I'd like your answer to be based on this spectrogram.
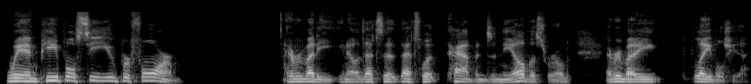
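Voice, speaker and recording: A male interviewer with an average-pitched voice keeps the talk casual. He sounds enthusiastic and encouraging as he asks his questions. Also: a little fast. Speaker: interviewer host.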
